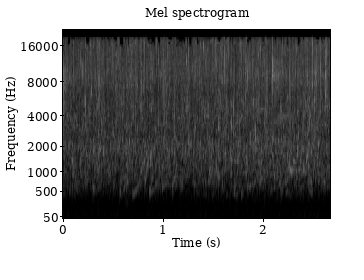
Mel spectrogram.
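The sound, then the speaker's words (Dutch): A brook flows steadily, its soft, even babble of water running without pause at a gentle, moderate level, with no voices present. “Het wordt een stromend beekje.”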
